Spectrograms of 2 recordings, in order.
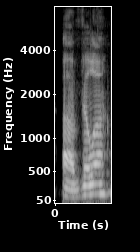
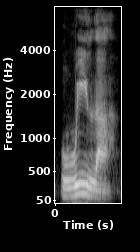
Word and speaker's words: villa: it would be pronounced villa. And notice how the double L, if you've taken Spanish, you know the double L will be pronounced as a y. In Latin, they just pronounce that as la.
